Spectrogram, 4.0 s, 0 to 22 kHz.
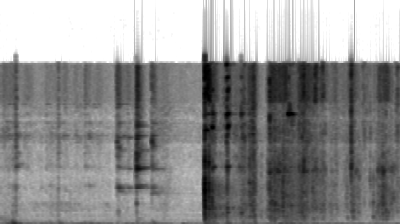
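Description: Metal nuts and bolts clink and rattle while being sifted by hand during Predator 212 engine head work, with light scattered jingles followed by a louder burst of jangling, close and without talk.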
